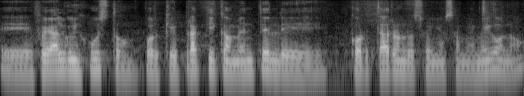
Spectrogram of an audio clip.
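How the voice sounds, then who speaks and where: Delivery comes at a fairly slow pace in a monotone, flat intonation. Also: man, medium pitch for a man. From Guatemala. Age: 30s. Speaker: refugee. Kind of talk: testimony.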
